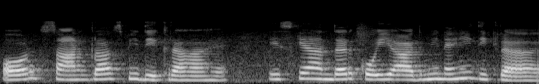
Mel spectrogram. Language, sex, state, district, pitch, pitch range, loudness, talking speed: Hindi, female, Delhi, New Delhi, 230 Hz, 210-245 Hz, -13 LUFS, 145 wpm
